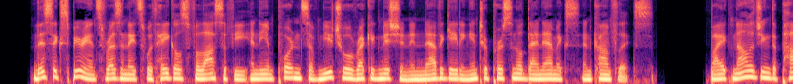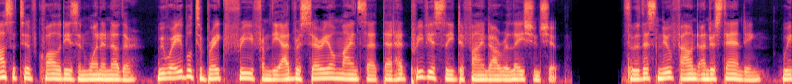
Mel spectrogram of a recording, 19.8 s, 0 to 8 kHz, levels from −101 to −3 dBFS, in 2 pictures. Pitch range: 110-135 Hz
